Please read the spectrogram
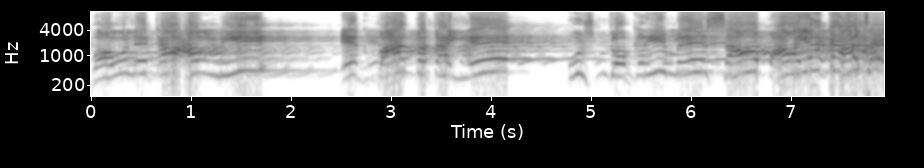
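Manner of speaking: high, loud demanding questions; heated confrontation. Acted. Mother-in-law and bride shouting at each other. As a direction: demand answers at full voice.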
